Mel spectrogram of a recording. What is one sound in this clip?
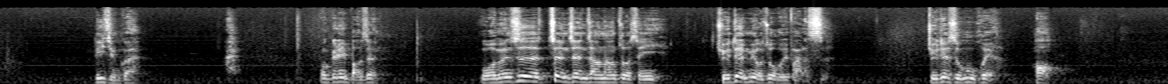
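An older man speaks earnestly, close by.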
